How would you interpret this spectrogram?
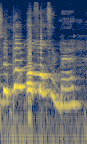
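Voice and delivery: screaming gingerbread man. Retold or imitated. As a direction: shriek it like a gingerbread man losing his hand. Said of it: "I could do a really good gingerbread impression".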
